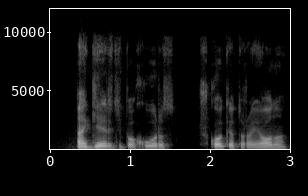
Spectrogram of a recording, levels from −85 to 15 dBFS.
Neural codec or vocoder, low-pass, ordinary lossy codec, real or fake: none; 9.9 kHz; Opus, 24 kbps; real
